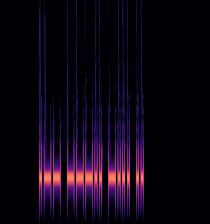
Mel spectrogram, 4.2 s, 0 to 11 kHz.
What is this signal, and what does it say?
Morse code, heard as a keyed tone, about 25 wpm, 700 Hz. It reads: W8BI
